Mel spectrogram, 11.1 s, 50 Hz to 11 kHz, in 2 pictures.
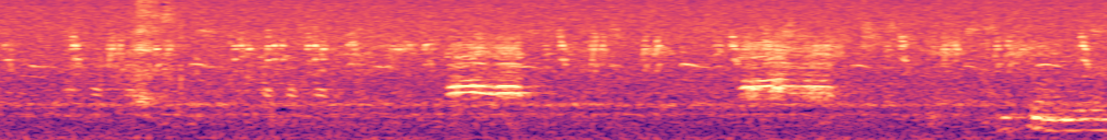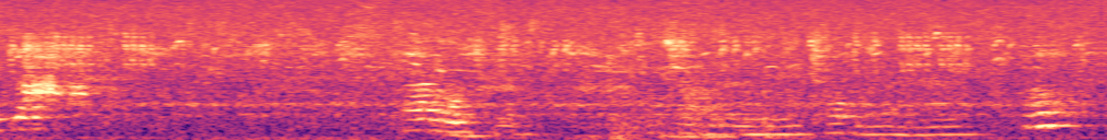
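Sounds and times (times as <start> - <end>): short bird calls: 0.0 - 9.4
faint chirping of small birds: 0.0 - 11.0.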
